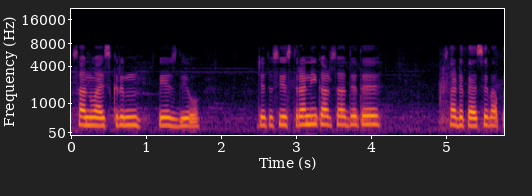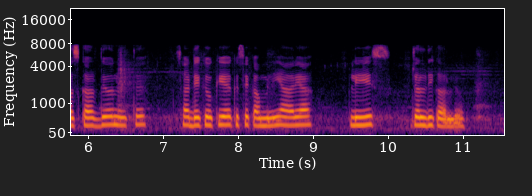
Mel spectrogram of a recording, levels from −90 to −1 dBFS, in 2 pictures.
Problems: background sounds at intervals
